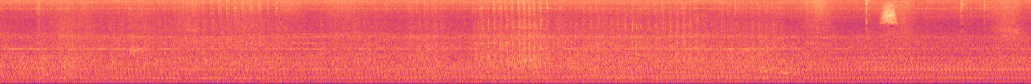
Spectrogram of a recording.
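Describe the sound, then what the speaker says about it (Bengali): Machines in a shoe factory running while stitching shoes, a steady mechanical drone and hum holding constant at moderate loudness throughout, with a faint voice underneath. "মেশিনের দ্বারা প্রত্যেকটা জুতা সেলাই করা হয় একদম নিখুঁতভাবে সেলাই করা হয়"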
